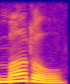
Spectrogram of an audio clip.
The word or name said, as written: muddle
